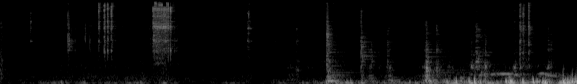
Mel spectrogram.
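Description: A 17 mm ratchet undoing brake carrier bolts on a Mazda MX5 NC Mk3, quick bursts of clicking ratchet strokes with pauses, then heavier rattling and clanking of tools close by.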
